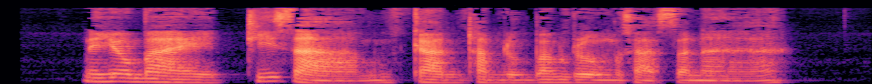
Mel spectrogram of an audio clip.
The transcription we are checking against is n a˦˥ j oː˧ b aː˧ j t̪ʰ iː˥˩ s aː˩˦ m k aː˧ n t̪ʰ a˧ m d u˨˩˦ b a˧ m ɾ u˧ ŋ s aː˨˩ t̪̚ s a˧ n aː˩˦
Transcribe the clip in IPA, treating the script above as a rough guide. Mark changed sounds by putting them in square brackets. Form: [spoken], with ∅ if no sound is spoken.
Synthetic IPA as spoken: n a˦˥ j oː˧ b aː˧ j t̪ʰ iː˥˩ s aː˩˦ m k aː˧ n t̪ʰ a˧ m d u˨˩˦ b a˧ m ɾ u˧ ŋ s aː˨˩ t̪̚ s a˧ n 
